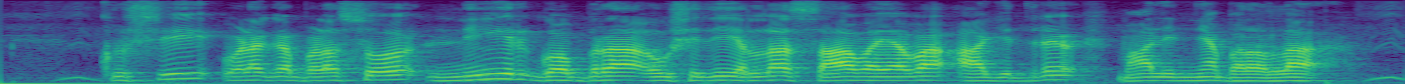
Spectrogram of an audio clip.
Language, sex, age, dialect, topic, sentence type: Kannada, male, 51-55, Central, agriculture, statement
